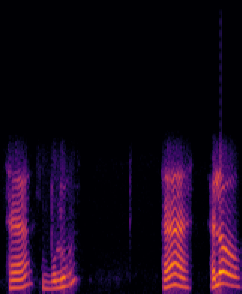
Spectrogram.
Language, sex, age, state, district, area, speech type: Bengali, female, 45-60, West Bengal, Kolkata, urban, conversation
